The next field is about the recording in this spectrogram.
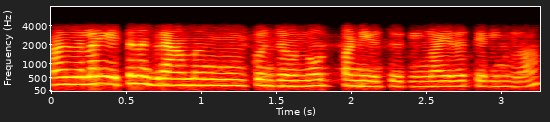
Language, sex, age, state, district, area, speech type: Tamil, female, 18-30, Tamil Nadu, Cuddalore, urban, conversation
